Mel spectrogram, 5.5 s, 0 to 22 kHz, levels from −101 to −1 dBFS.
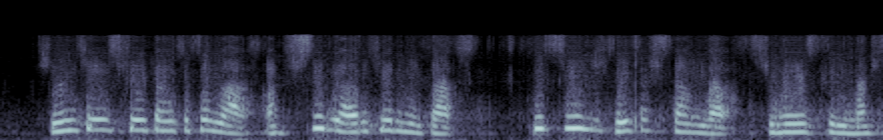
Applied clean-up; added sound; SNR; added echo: neural separator model SepFormer DNS4.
